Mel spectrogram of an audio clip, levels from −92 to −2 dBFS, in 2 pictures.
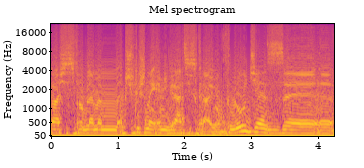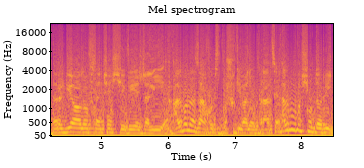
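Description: A stuck bit runs through the whole clip, from start to finish, most likely one data line or converter bit held permanently at a fixed value. Roughly half the samples are pushed off by that bit's weight, a large step in the region of minus 10 dB relative to full scale, so the speech is wrapped in harsh, buzzy distortion. Because the error flips with the sign of quiet samples, the pauses fill with loud, gritty noise.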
